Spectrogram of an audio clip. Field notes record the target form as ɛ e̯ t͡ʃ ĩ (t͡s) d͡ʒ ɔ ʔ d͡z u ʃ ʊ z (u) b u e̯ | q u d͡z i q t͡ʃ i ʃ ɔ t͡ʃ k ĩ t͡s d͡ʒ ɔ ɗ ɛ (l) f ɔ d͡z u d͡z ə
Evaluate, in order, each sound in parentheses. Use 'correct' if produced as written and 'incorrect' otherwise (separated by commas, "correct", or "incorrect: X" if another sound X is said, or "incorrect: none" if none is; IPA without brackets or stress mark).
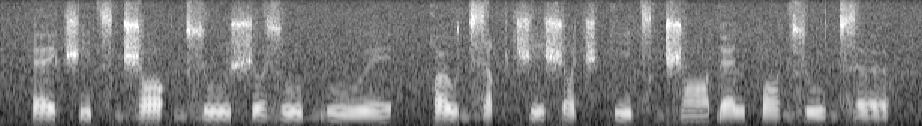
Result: correct, correct, correct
